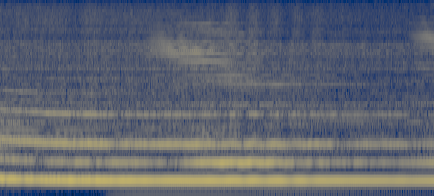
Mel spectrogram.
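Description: Bansuri, a bamboo transverse flute, holding one long sustained note almost steady in pitch in a raag. A soft drone sits underneath.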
